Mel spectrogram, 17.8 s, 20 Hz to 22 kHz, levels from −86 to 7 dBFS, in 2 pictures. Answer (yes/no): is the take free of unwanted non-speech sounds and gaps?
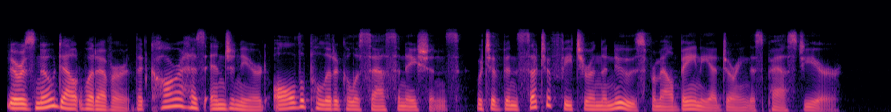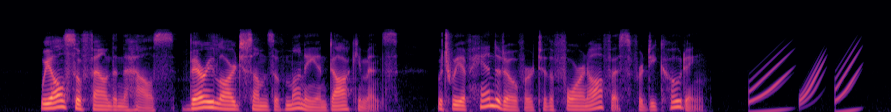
no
